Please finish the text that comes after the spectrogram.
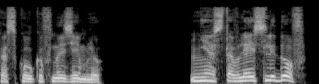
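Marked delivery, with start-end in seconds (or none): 1.9-3.1 sharp raised command; shouting at. A narrator's reading. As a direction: snap it out as an order. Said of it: "прикрикнуть на ездового демона".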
